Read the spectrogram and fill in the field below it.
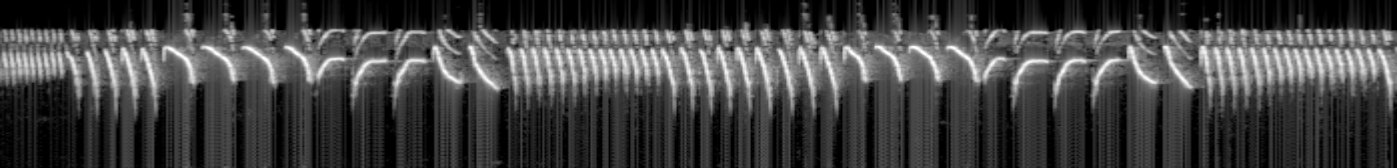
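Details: Loud, clear canary song meant to coax young birds into singing: rapid high trills alternate with slower phrases of drooping, whistled slurs, shifting pace every second or two with no background noise.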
